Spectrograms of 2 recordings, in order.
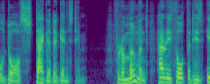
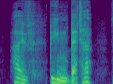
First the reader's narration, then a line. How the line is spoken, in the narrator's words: said Dumbledore weakly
